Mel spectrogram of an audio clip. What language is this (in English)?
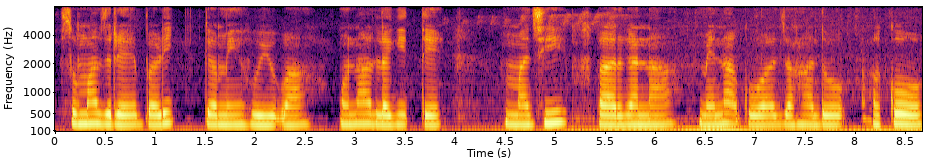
Santali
